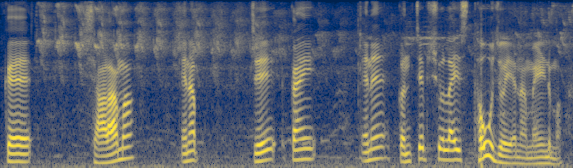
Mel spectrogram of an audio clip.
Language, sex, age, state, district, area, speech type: Gujarati, male, 30-45, Gujarat, Rajkot, rural, spontaneous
